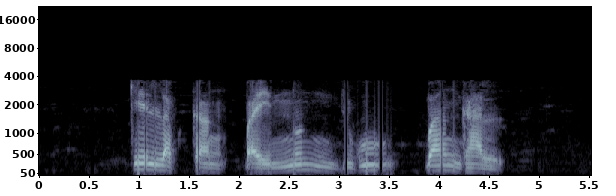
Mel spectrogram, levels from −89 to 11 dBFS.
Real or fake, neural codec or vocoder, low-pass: real; none; 3.6 kHz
